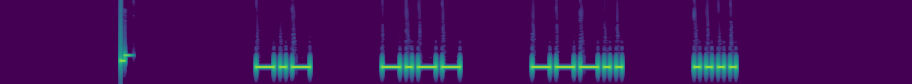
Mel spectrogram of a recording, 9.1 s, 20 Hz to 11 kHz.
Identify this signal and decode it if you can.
Morse code, heard as a keyed tone, about 20 wpm, spaced as for 9 wpm, 700 Hz. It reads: KY8H
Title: USA Call Signs - 4x Character Spacing - 20wpm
